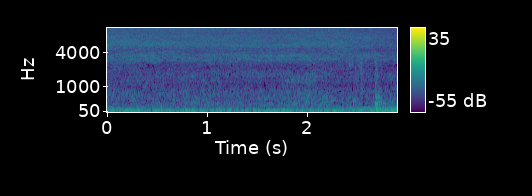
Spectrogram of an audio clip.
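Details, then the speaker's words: 2012 Volvo truck idling quietly: soft, steady hiss of escaping air at the rear; owner suspects a relief valve, possible small air leak, cause not confirmed. "Something's hissing back there, but it might just be a relief valve."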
